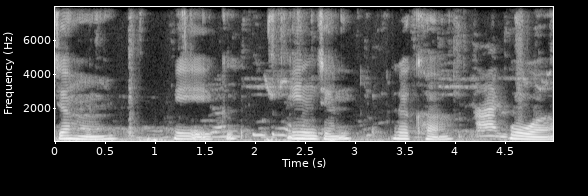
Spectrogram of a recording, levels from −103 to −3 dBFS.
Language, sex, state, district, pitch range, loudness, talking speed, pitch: Hindi, female, Bihar, Katihar, 150-180 Hz, -16 LUFS, 70 wpm, 165 Hz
